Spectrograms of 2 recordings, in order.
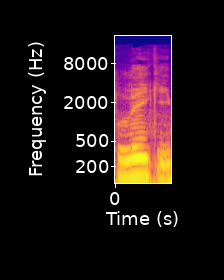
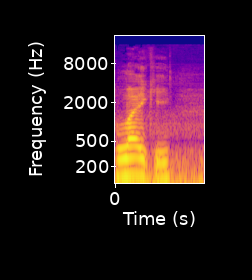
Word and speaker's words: Leakey: town that spelled la ke Y should be pronounced Leakey but it's not it's pronounced Leakey it's a little bitty town I want probably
